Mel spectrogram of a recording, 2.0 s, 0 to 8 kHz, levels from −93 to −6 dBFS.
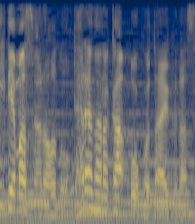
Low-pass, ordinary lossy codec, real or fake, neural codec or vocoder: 7.2 kHz; none; real; none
